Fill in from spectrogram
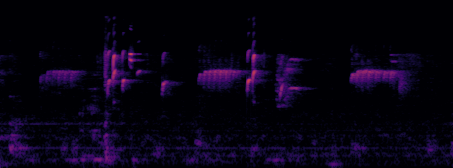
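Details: Male European goldfinch, bred in captivity, singing in front of a female: buzzy slurred trills alternating with sharp metallic chips, about one phrase every second.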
